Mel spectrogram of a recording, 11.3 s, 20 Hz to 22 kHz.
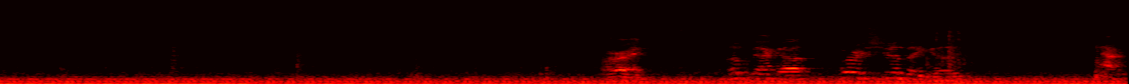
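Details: Vintage Toyota 4x4 truck started for the first time in a year after charging the battery and reconnecting the fuel pump: quiet, even low rumble at steady idle under nearby handling noise, no hunting or misfire; running cleanly.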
